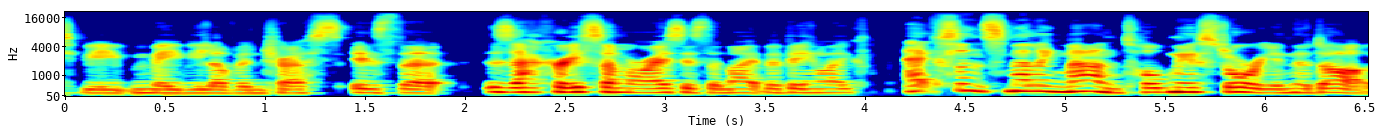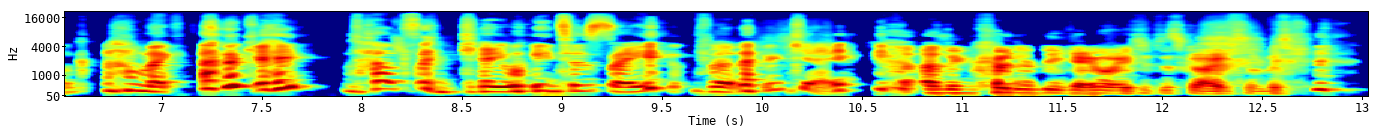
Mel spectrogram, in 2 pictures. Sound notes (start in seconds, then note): 12.1 laughing; 12.1 laughs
